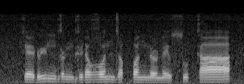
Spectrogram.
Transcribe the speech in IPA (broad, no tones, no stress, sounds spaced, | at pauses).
k e ɽ y ŋ ɡ ə˞ ŋ ɡ y ɾ ə ʁʷ ə n d y qʷ ə n ə˞ ɳ e sʷ ɪ k a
